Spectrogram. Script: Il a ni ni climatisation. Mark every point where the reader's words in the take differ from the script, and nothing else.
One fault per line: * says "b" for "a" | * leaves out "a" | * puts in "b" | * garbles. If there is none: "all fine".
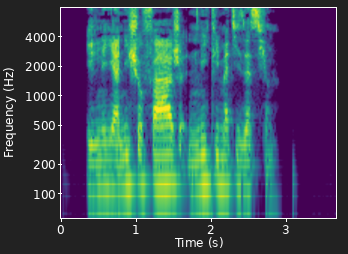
* puts in "n'y"
* puts in "chauffage"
